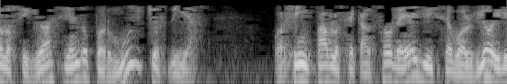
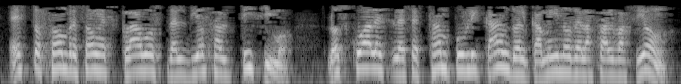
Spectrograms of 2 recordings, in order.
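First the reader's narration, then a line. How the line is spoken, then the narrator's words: Shouting. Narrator (Spanish): gritaba con estas palabras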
